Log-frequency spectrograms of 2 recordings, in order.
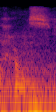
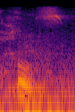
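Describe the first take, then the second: First: The vowel sounds like 'o'. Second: The vowel sounds like 'i'. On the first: This is the colloquial or English form. "in English and in uh, colloquial Arabic we say Homs" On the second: This is the formal Standard Arabic form. "when we pronounce it in Fusha we must say Hims"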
